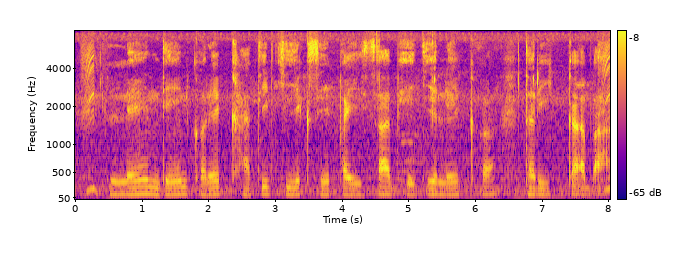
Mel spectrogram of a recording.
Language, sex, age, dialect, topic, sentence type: Bhojpuri, female, 18-24, Western, banking, question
